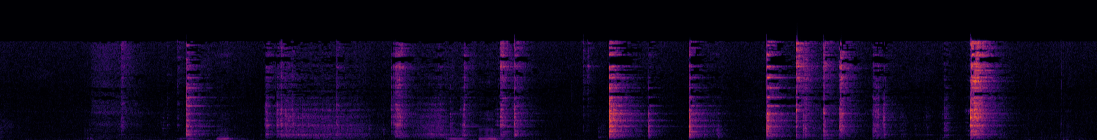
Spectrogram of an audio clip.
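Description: A metal spoon and fork clinking and scraping against a plate while cutting into boiled pork, with several sharp clinks and a stretch of scraping. There are a couple of brief low voice sounds.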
